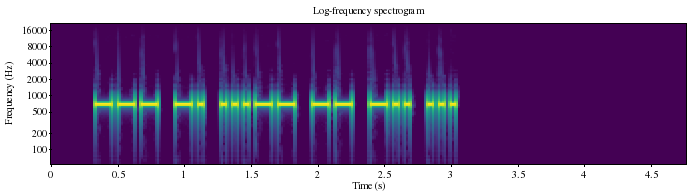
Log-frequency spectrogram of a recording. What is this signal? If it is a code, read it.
Morse code, heard as a keyed tone, about 28 wpm, 700 Hz. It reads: ON3MDS
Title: DXCC-100 Call Signs - 6 Characters - Repeated 2x - 28wpm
